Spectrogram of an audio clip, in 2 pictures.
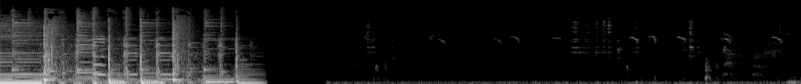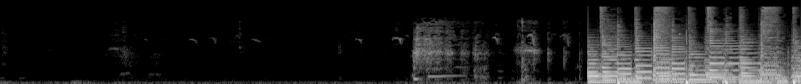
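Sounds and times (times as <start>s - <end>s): chick peeping softly: 3.4s - 13.9s.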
